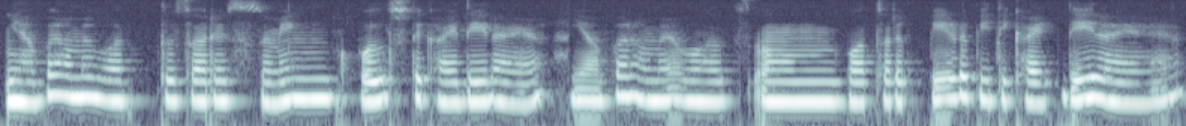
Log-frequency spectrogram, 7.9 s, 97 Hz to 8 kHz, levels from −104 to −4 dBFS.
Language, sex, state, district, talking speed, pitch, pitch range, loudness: Hindi, female, Maharashtra, Pune, 180 wpm, 235 Hz, 230-255 Hz, -14 LUFS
